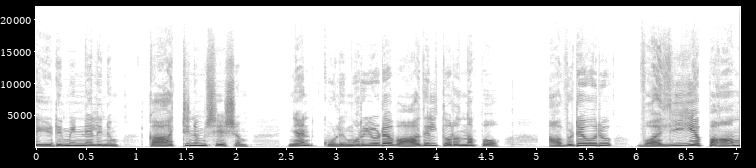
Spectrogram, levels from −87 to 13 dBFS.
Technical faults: none

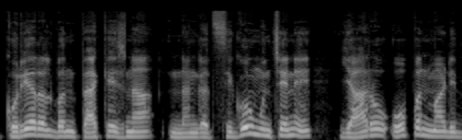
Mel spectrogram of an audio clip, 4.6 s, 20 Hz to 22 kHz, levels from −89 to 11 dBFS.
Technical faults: none

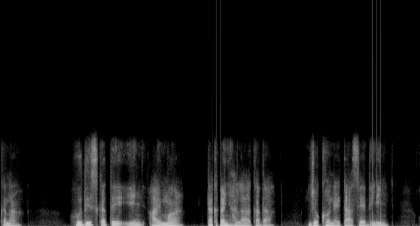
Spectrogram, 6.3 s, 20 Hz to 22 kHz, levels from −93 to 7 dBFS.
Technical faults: Opus voice compression; chunks out of order

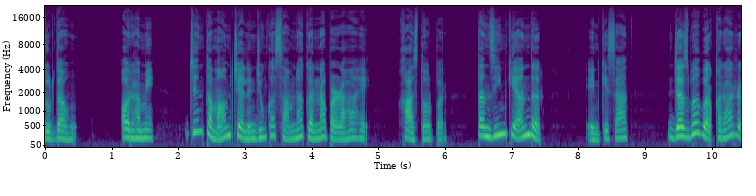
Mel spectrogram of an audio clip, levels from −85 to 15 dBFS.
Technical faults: loud pop

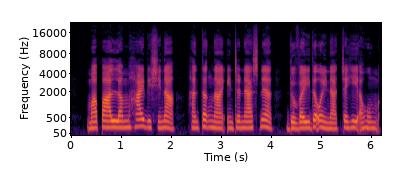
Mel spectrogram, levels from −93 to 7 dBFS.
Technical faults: dropped samples

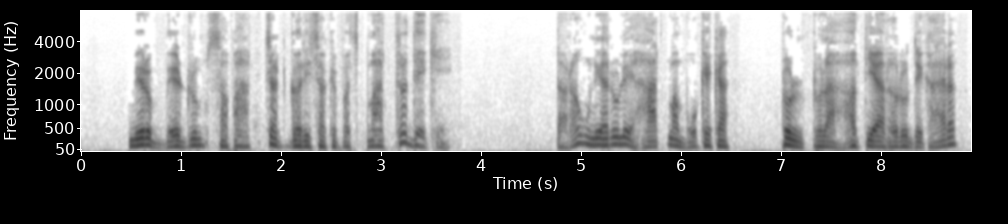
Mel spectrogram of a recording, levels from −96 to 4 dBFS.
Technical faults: comfort noise in place of the background; digital wireless dropout

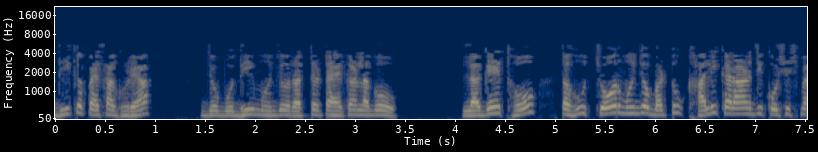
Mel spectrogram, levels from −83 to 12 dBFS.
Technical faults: MP3 compression; pre-echo

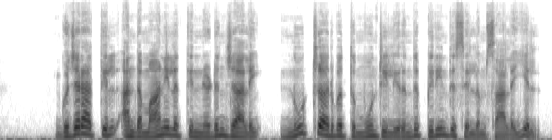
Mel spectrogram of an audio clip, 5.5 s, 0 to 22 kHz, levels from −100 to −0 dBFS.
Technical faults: none

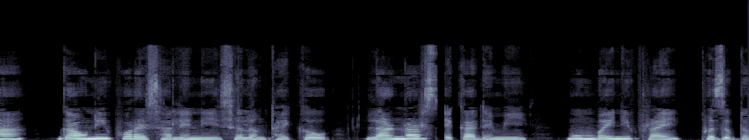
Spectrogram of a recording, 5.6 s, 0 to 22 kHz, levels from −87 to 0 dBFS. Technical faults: HE-AAC compression

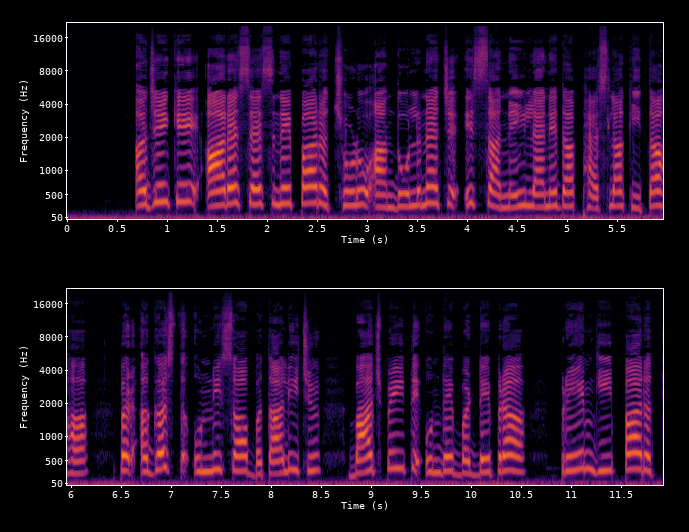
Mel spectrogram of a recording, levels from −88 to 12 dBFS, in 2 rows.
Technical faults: none

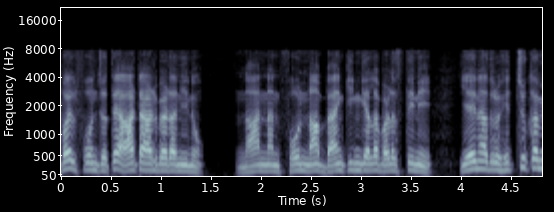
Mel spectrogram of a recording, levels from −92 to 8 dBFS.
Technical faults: none

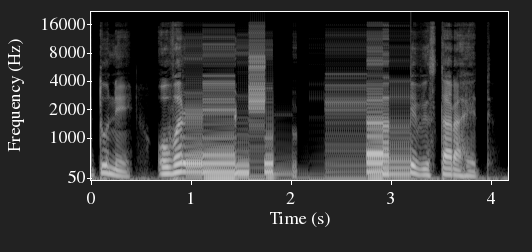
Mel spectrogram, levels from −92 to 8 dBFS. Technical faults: robotic sound from repeated short buffers

